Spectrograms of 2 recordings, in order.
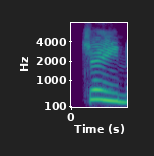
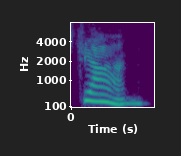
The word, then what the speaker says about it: Jan: It's not Jane, it's John.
